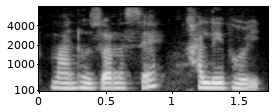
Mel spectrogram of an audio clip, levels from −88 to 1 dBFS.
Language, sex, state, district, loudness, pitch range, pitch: Assamese, female, Assam, Kamrup Metropolitan, -15 LUFS, 170-185 Hz, 175 Hz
